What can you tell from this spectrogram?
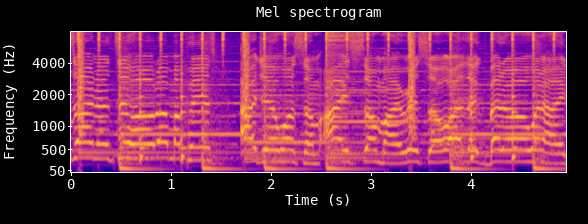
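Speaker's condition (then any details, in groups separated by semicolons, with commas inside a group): No condition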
